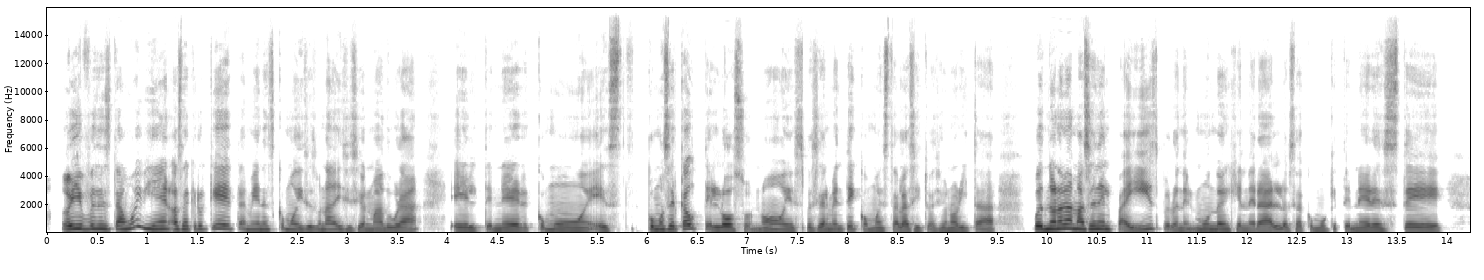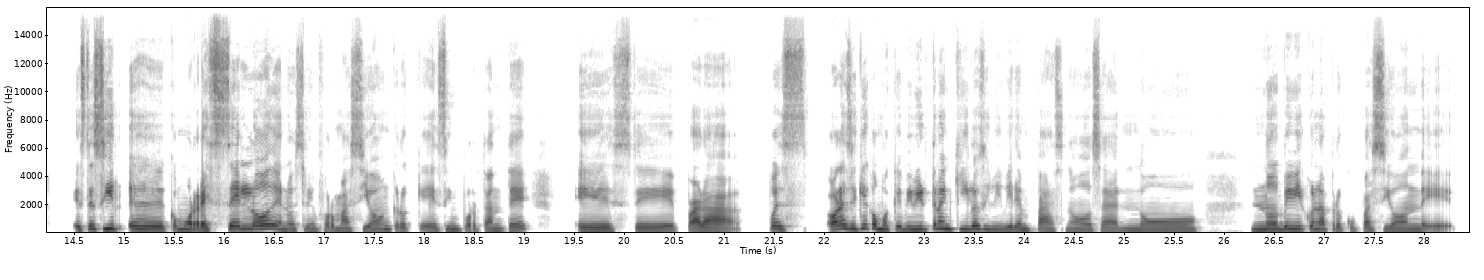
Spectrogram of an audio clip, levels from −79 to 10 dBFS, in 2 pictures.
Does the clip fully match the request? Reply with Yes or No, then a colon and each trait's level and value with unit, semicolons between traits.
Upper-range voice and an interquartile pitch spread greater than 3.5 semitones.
Yes: high, 205 Hz; average, 4.0 semitones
